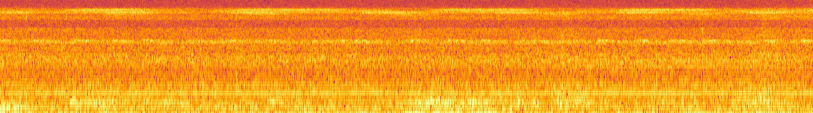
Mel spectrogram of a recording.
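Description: Near silence: faint room tone and hiss with a thin steady hum.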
